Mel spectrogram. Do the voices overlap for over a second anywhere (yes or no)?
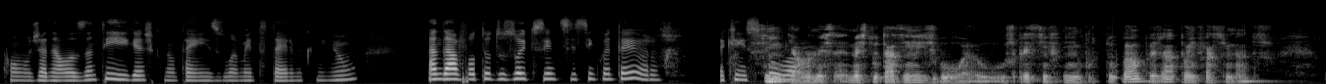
no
